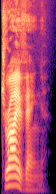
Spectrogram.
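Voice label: "driving", American English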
